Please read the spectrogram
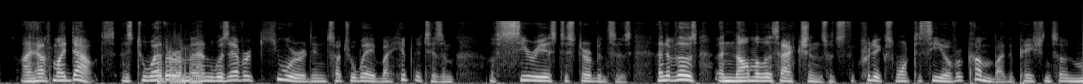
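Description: Clock drift between sender and receiver runs through the whole speech clip. The sending end's clock runs about 1.5% slow, so the receiver's jitter buffer keeps draining and the receiver has to compensate continually. Unlike a single dropout or one burst of network loss, the disturbance never settles. It shows up as a persistent, uneven unsteadiness in timing. The G.722 call path, with nothing above 8 kHz, carries this drift intact.

From 1.18 s to 6.24 s, repeated timing corrections stretch the speech to 98% speed, padding in roughly a tenth of a second overall. Every edit leans the same way, lengthening rather than trimming, and the edits come at irregular spacing. The result is small hiccups and a faintly dragging tempo. A steady slowdown would sound smooth. These corrections are scattered, slightly jerky splices.

From 1.58 s to 2.03 s, the sound collapses into robotic sound from repeated short buffers: a rigid, metallic buzz at 134 Hz that roughly tracks the speech. 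About half of this stretch is filled by repeating a short slice, which fits a buffer of roughly 7.5 ms. The likely cause is audio arriving too seldom while the drained buffer is padded. Ordinary codec distortion would not impose a fixed pitch like this.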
